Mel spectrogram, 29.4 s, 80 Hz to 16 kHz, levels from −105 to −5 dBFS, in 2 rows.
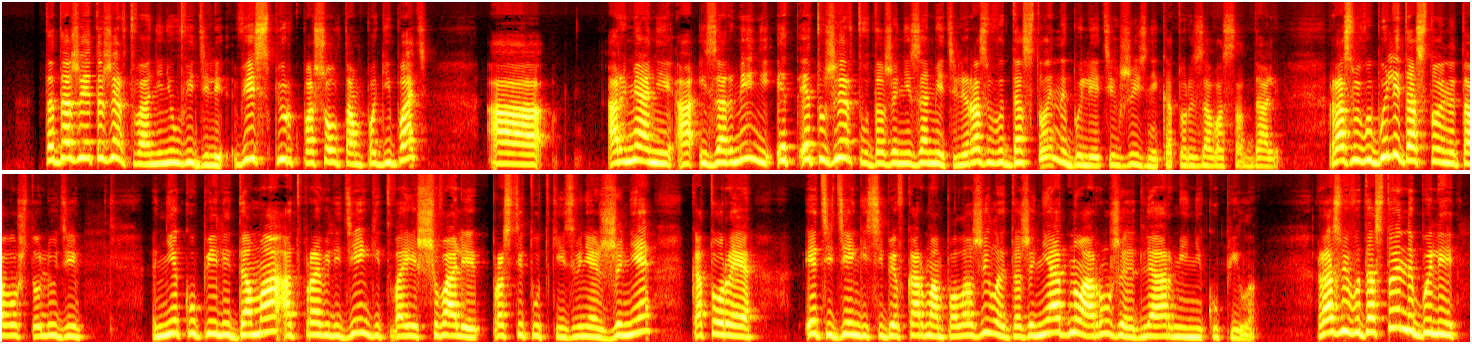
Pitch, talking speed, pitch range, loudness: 235 Hz, 140 wpm, 215-270 Hz, -19 LUFS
